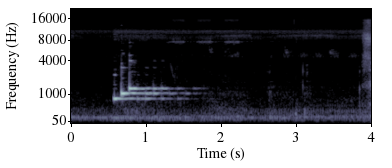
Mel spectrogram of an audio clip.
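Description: A single bright chime-like ring about half a second in, sounding several clear tones together and fading away over about a second.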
